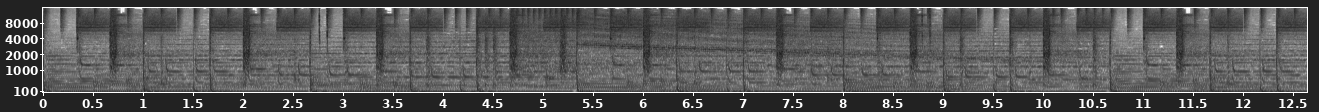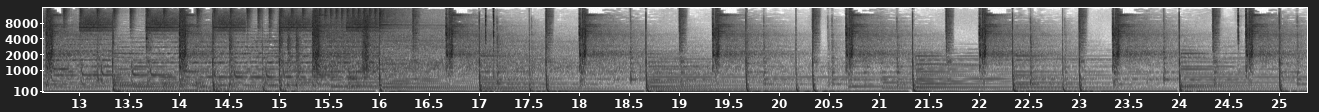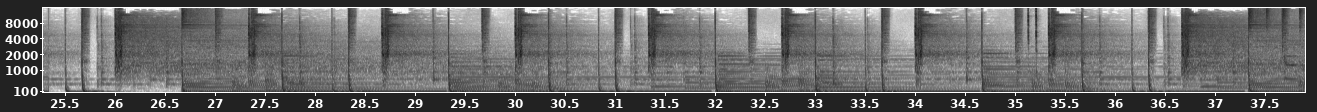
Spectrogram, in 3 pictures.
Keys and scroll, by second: 0.8 Up, 5.5 -, 6.3 5, 6.7 0, 12.2 5, 12.8 0, 20.7 -, 21.3 5, 21.7 0, 25.8 1, 26.2 0.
